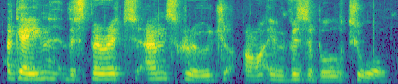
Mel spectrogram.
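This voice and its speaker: A man's voice: high voice, unhurried, a bit bright, breathy edge, exaggerated voice. A man acting as the storytelling narrator of an amateur Christmas radio play, reading a script. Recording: noisy home video-call recording.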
